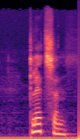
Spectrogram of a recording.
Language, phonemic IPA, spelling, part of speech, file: Dutch, /ˈklɛt.sə(n)/, kletsen, verb / noun, Nl-kletsen.ogg
- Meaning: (verb) 1. to chat 2. to smack, to slap; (noun) plural of klets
